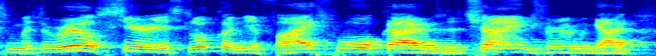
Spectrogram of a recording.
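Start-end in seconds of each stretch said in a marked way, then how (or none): none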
